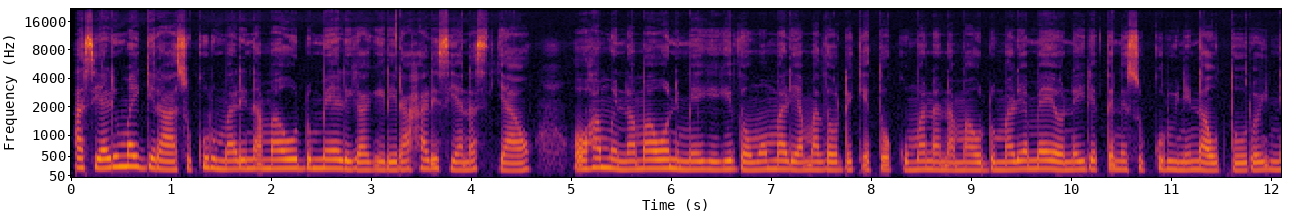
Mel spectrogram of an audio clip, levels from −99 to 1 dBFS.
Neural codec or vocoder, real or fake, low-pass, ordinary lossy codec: none; real; none; none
